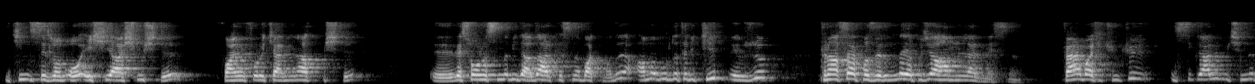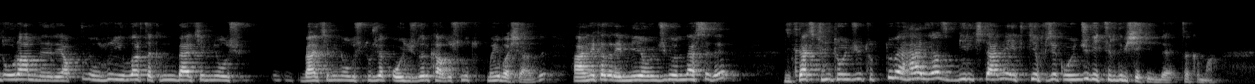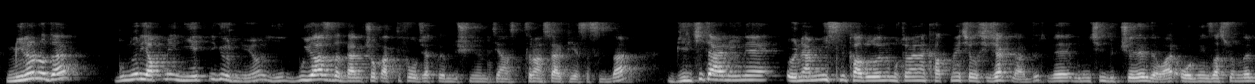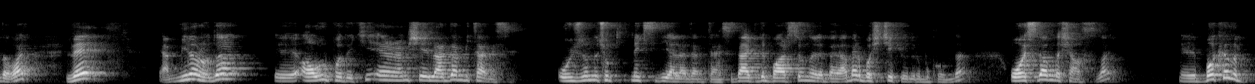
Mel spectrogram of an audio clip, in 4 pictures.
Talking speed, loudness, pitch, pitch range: 165 wpm, -20 LUFS, 200 Hz, 170-225 Hz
